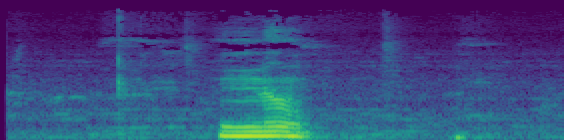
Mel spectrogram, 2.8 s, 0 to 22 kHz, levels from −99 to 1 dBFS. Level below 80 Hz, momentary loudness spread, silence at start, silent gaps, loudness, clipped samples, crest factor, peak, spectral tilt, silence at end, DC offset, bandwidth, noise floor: -46 dBFS; 25 LU; 0.6 s; none; -16 LUFS; under 0.1%; 18 dB; -2 dBFS; -9.5 dB/octave; 0.5 s; under 0.1%; 9.2 kHz; -48 dBFS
